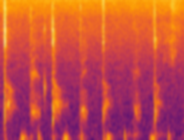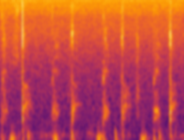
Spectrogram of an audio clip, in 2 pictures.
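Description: Regular, soft lub-dub heartbeats with quiet whispering over them, an ordinary heartbeat.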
